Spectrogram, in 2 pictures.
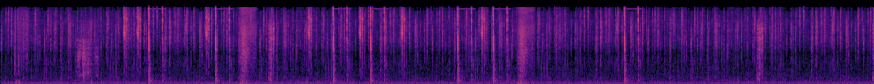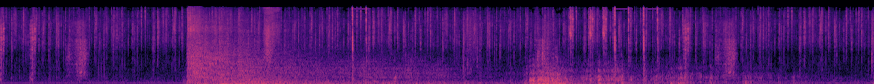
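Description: Short menu clicks and beeps sound as options are picked.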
